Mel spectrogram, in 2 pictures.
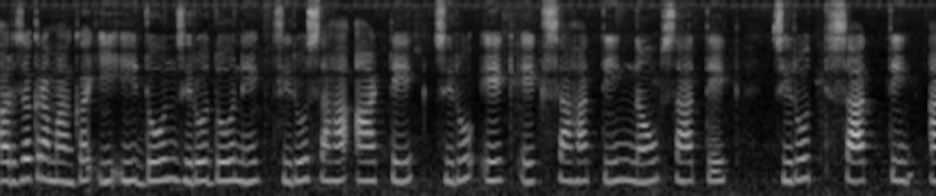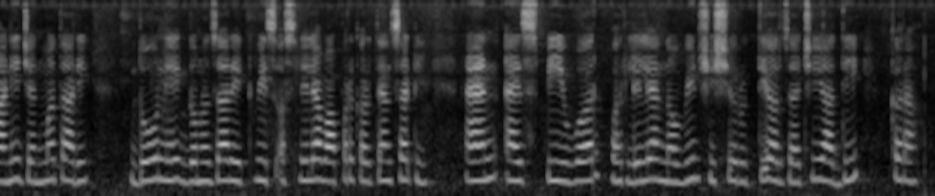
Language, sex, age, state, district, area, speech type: Marathi, female, 18-30, Maharashtra, Wardha, rural, read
